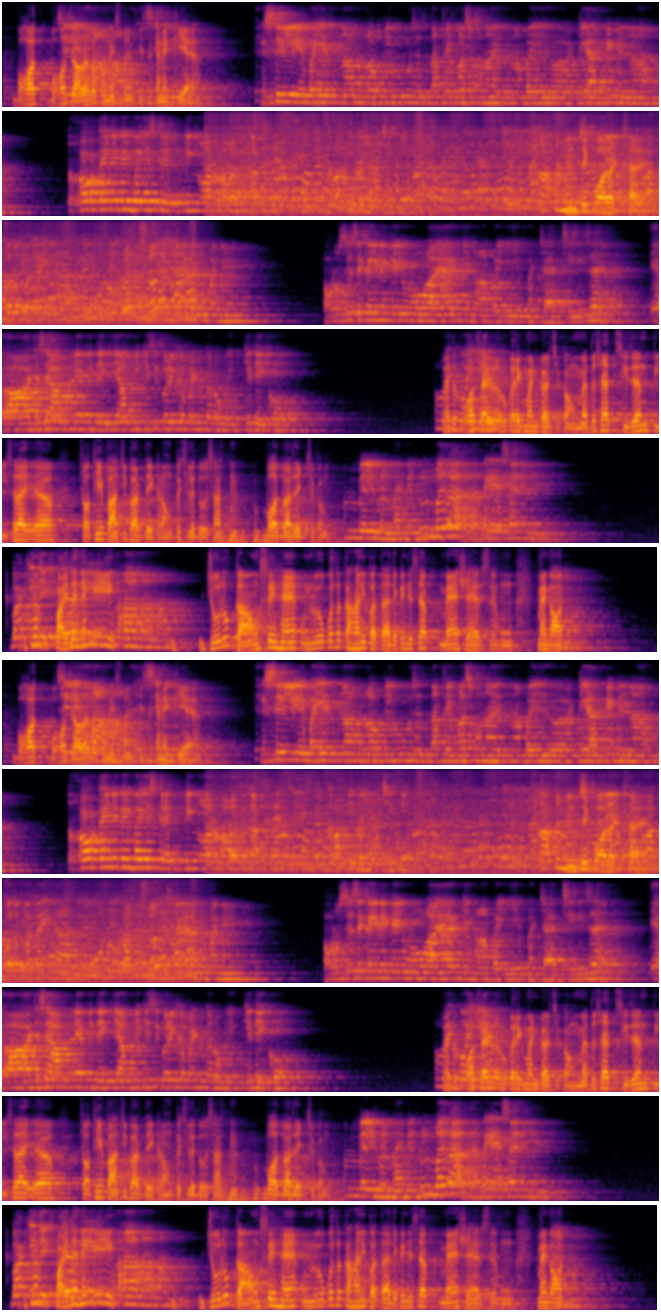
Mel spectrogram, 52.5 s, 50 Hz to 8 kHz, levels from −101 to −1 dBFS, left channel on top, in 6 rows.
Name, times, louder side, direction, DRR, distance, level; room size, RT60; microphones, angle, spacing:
voice 1, 0.1-1.8 2.1-2.7 16.3-17.5 32.2-35.7 36.1-39.4 44.2-45.3 46.1-46.2 46.4-51.3, left 1 dB, 15° left, 10 dB, 1.3 m, -25 dB
voice 2, 0.7-2.5 3.4-8.7 9.6-14.2 15.9-20.7 21.8-25.6 26.2-30.1 32.1-33.0 39.6-42.3 43.9-46.1 51.1-51.3, right 1 dB, 5° right, -3 dB, 5.5 m, -30 dB
sound 1, 11.4-20.1, left 2 dB, 35° left, 2.8 m, -33 dB
28.0 x 19.5 x 9.9 m, 1.2 s
head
